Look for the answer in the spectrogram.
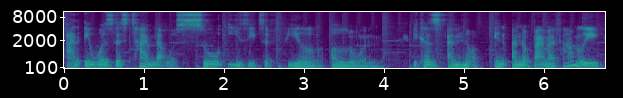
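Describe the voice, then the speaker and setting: A man's voice: medium pitch, normal speed, faint music behind. A Trinidadian man in his late twenties, a stage actor and singer, reflecting on his experiences in a casual interview and laughing often between phrases. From Trinidad and Tobago. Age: late 20s.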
